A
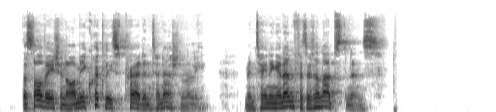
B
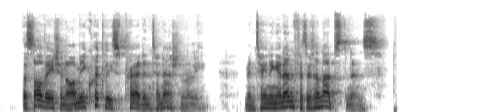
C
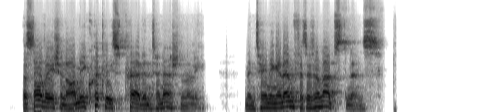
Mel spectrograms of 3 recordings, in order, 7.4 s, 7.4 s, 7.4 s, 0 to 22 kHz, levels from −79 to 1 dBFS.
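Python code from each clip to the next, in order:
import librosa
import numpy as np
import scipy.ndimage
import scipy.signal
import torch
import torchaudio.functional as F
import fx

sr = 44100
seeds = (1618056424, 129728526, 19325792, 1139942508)

y1 = x
y2 = fx.leveller(y1, sr, passes=3)
y2 = F.gain(torch.from_numpy(y2), 1.0).numpy()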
